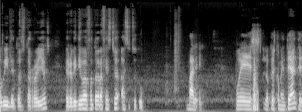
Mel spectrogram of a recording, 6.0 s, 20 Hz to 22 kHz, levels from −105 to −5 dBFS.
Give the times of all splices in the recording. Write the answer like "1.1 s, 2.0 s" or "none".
none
